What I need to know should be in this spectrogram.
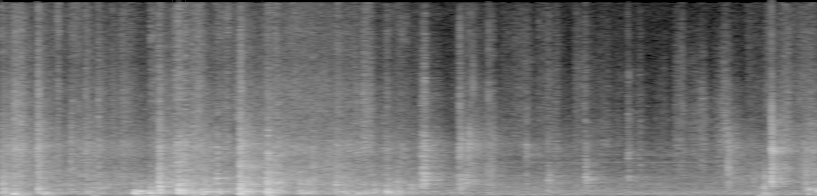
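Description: Paper crinkles as a sheet is unfolded.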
